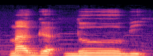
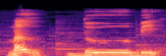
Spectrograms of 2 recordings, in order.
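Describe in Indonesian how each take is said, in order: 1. Bunyi gh dipantulkan dengan gema. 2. Bunyi gh dipotong pendek. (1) "Salahnya begini. Maghdubi dipantulnya" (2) "seperti mag stop ini"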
